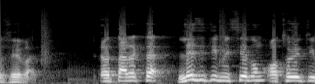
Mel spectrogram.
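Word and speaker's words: Weber: দার্শনিক আছে ম্যাক্স ভেভার এটা ওয়েবার বলে অনেকে এটা উচ্চারণ আসলে ভেভার তার একটা লেজিটিমেসি এবং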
